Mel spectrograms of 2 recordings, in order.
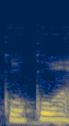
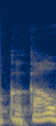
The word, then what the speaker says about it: cocoa: सबसे पहले ये कहना चाहता हूँ, इसका जो स्पेलिंग है ये COCOA है, तो किसी को ऐसा लग सकता है कि ये कोकोआ होगा, लेकिन दो ही चीज़ होती है, या तो ककाओ होता है उसके पौधे को कहते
